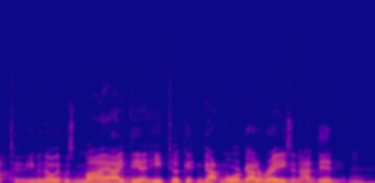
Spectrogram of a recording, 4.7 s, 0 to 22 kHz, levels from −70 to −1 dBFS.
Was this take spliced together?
no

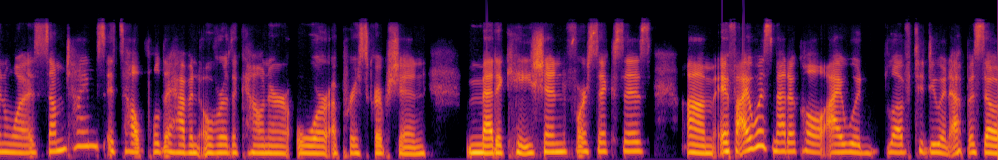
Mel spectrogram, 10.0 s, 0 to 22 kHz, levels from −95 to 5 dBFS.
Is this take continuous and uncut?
yes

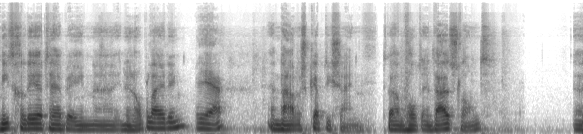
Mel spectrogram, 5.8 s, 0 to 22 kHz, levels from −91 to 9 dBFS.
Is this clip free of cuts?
no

